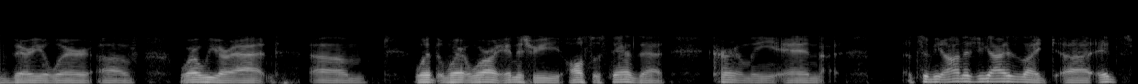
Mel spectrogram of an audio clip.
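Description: From start to finish the iLBC codec holds speech below 3.8 kHz and codes each 20 ms frame independently, leaving a rough, synthetic edge that fits 15.2 kbps, unlike plain band-limiting.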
